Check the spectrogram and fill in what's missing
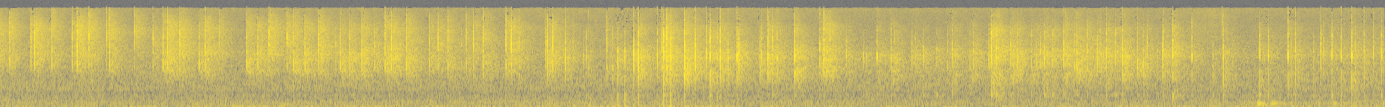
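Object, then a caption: Cardboard eyeshadow palette. A closed square cardboard eyeshadow palette with a printed cover, held in both hands, is tapped rapidly with long acrylic nails. The result is a dense, continuous patter of short, dry clicks with bright edges and soft low thuds underneath, with a few slightly louder taps along the way.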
